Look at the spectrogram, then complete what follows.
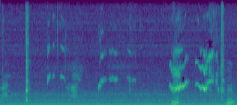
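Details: African grey parrot, after eating its fill, gives a series of short whistled and squawky notes, some rising and some slurred downward, with louder rough calls near the end. A woman speaks Thai softly in the background.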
